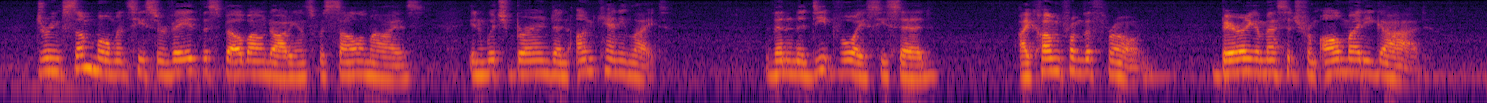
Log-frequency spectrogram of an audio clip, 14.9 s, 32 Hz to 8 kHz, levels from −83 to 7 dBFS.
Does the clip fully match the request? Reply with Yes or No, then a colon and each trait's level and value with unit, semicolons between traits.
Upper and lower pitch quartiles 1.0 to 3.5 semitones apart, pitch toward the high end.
No: average, 2.9 semitones; medium, 155 Hz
